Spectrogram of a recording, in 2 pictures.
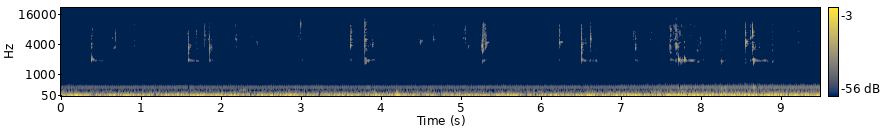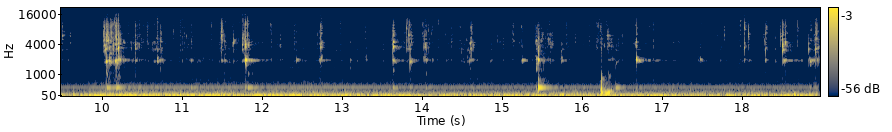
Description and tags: Liquid in Bottle
A 12 oz bottle half filled with water being shaken at different intensities.
beer, moving, shaking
